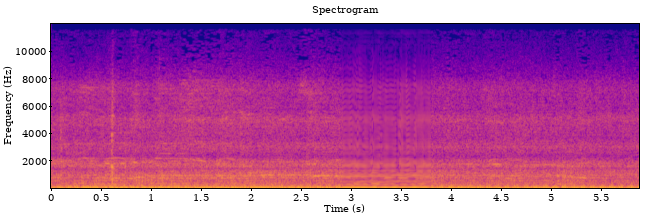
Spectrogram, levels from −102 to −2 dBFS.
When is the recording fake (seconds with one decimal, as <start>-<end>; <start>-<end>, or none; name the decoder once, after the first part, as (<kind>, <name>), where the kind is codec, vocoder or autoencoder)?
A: 2.9-3.8 (vocoder, BigVGAN v2)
